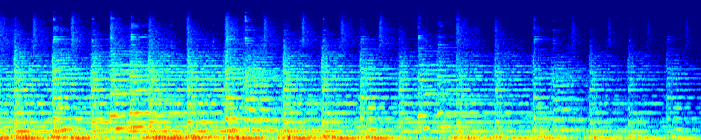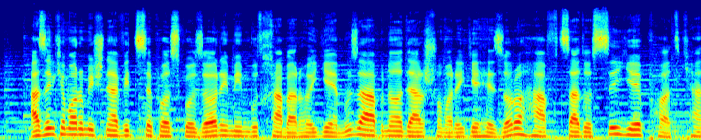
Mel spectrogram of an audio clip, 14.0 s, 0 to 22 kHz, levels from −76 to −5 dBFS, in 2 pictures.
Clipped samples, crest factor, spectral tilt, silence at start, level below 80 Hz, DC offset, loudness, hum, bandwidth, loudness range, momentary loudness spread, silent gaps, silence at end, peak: under 0.1%; 18 dB; -5 dB/octave; 0 s; -30 dBFS; under 0.1%; -20 LUFS; none; 16.5 kHz; 9 LU; 15 LU; none; 0 s; -2 dBFS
